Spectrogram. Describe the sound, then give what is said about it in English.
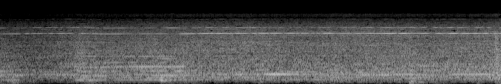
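A vacuum cleaner runs on a staircase with a steady, loud, hissing drone that holds an even level throughout, with no voices. “Somebody's vacuuming the stairs.”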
